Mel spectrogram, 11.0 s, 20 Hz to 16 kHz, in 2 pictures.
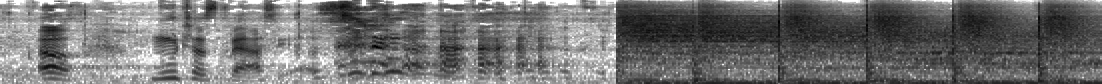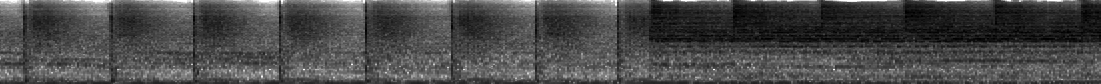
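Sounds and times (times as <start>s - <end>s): drum kit steady beat: 3.1s - 11.0s
sustained deep bass: 3.1s - 11.0s.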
